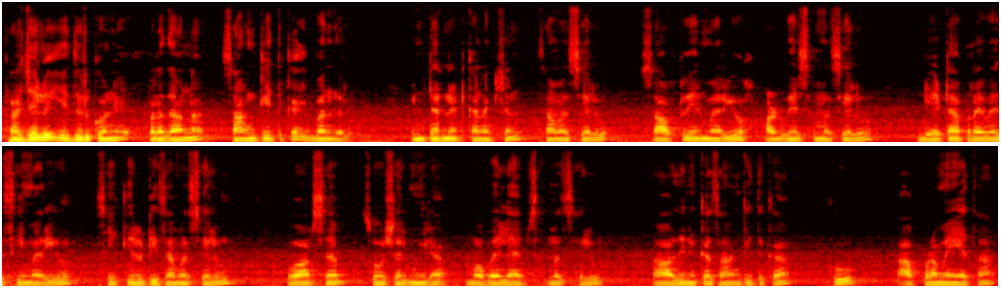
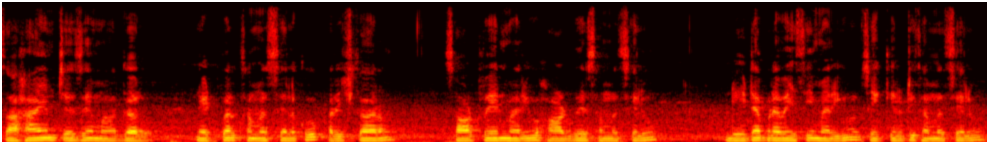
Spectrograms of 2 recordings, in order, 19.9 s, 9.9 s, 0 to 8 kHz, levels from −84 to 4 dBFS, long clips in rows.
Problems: low volume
